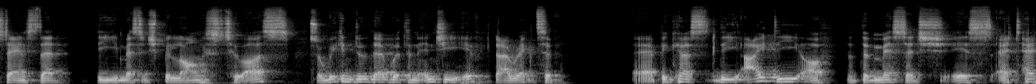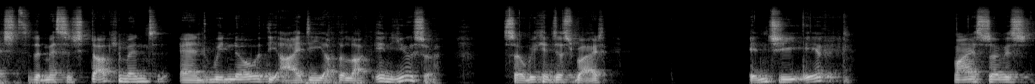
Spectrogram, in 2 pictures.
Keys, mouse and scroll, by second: 15.4 click, 15.9-18.6 typing, 19.9 Return, 20.1-20.7 typing.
